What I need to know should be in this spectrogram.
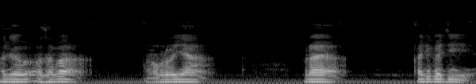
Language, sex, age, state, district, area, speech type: Nepali, male, 60+, West Bengal, Darjeeling, rural, spontaneous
